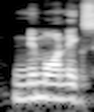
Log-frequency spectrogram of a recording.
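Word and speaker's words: mnemonics: इसमें एम जो है ये साइलेंट होता है, आपने इसको निमोनिक्स पढ़ना है।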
